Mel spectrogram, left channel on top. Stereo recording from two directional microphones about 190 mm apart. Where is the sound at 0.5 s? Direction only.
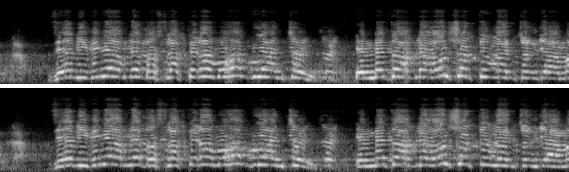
40° left (ahead or behind).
